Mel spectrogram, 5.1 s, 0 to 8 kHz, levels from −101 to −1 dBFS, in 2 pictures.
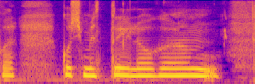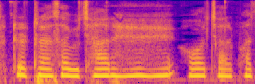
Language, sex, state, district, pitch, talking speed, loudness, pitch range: Hindi, female, Uttar Pradesh, Lalitpur, 210 Hz, 140 wpm, -13 LUFS, 200-210 Hz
